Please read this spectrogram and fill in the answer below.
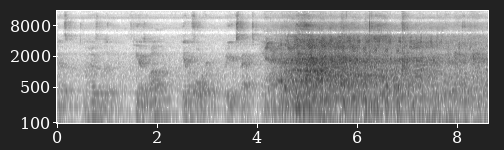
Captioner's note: loud laughter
